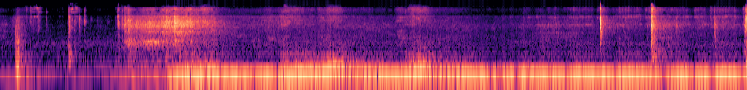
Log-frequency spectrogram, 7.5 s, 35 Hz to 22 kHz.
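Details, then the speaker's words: Land Rover Defender 90 with 4.6 Rover V8, after front cover gasket replacement for an antifreeze leak and refilling fluids, started in neutral with some gas: key clicks, quick crank, catches within a second, settles to a smooth even idle; healthy start. "there we go. Purrs like a kitten."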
